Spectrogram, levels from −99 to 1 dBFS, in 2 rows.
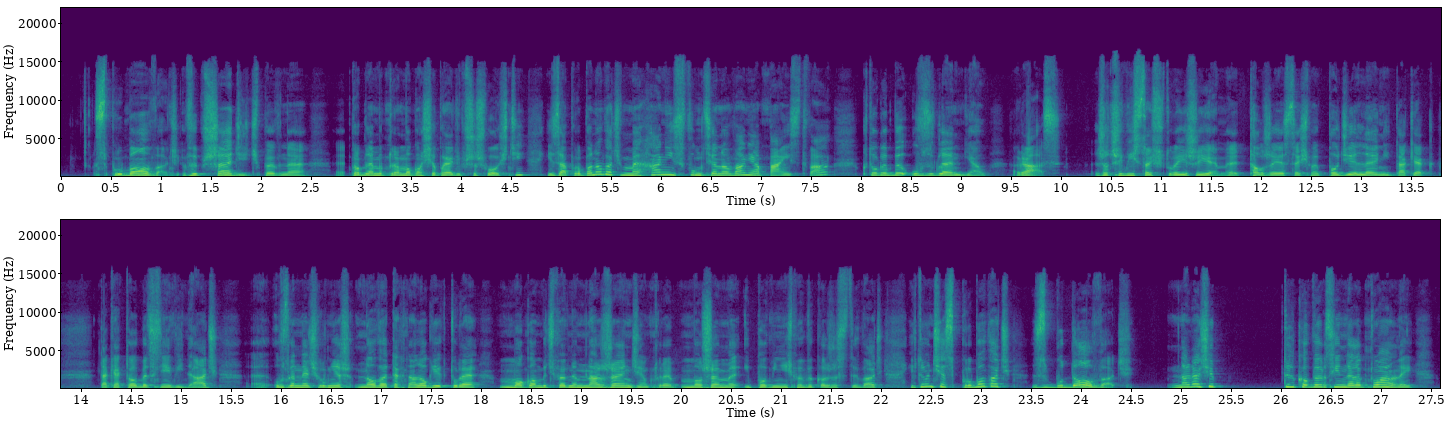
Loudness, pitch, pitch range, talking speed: -25 LUFS, 200 Hz, 170-235 Hz, 130 wpm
